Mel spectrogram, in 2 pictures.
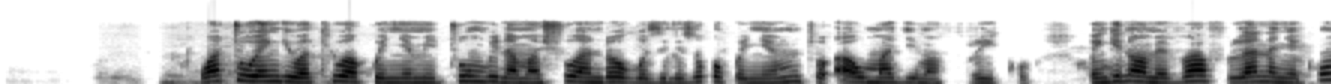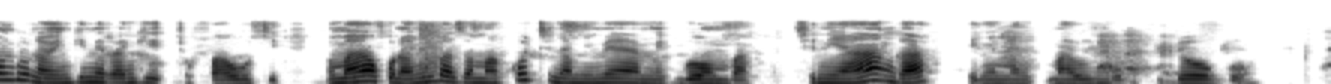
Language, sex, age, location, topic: Swahili, female, 25-35, Mombasa, health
